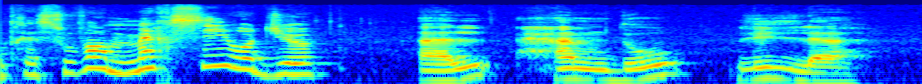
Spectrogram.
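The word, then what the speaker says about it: الحمد لله: Alhamdu lillah. Vous avez le prononcé comme s'il y a 4 mots. Alhamdu, avec le H expiré dans la gorge d'une façon aiguë.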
